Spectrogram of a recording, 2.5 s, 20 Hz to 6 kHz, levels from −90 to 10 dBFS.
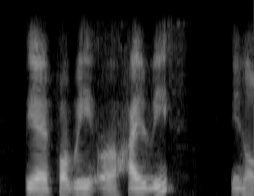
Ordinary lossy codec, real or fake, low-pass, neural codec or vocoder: none; fake; 5.4 kHz; codec, 44.1 kHz, 1.7 kbps, Pupu-Codec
